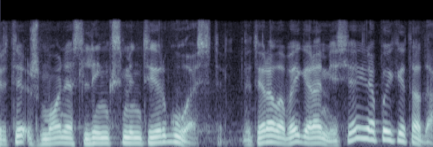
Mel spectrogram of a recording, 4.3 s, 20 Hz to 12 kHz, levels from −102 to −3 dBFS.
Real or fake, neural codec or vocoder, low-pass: real; none; 7.2 kHz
